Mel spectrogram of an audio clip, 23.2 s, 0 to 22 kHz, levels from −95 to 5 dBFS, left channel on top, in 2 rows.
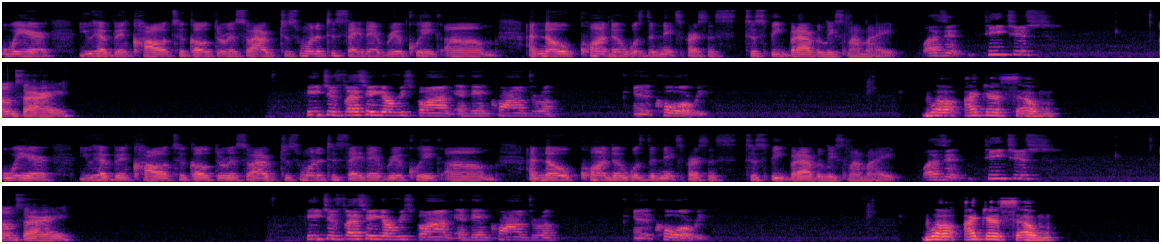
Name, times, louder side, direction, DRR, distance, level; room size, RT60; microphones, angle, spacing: voice 1, 0.0-7.2 7.4-8.9 11.6-12.2, equal, 45° left, 0.7 m, -37 dB
voice 2, 9.2-9.6 9.8-10.5 14.6-17.1 17.9-18.6, left 1 dB, 5° right, 0.6 m, -36 dB
voice 3, 20.8-22.1, right 6 dB, 80° right, 0.4 m, -29 dB
2.6 x 2.0 x 2.5 m
head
